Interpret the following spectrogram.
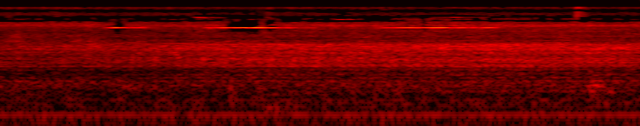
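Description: Faint, steady rushing vehicle noise from the opening outdoor scene of a music video, heard through a laptop speaker and slowly growing louder.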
